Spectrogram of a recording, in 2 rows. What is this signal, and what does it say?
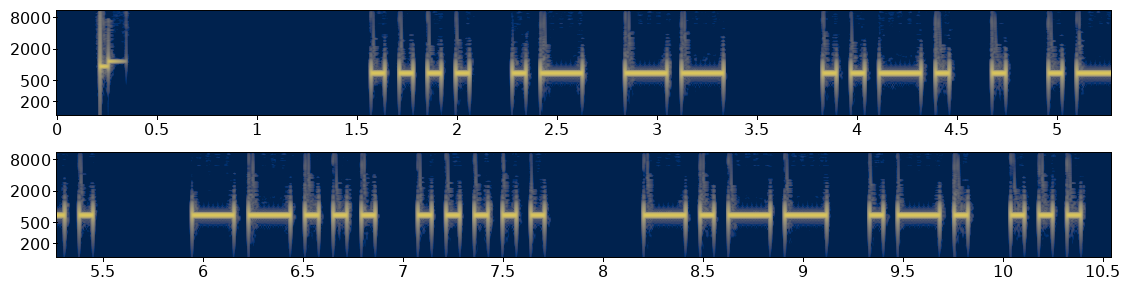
Morse code, heard as a keyed tone, about 17 wpm, 700 Hz. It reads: HAM FER 75 YRS
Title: K1USN SST QSO Practice 17wpm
